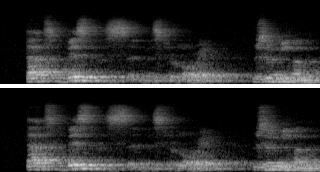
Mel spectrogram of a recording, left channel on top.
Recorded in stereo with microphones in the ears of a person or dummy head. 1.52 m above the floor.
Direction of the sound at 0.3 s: 65° left (ahead or behind).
